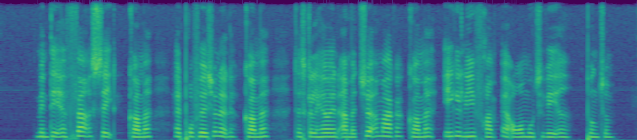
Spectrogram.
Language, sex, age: Danish, female, 25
